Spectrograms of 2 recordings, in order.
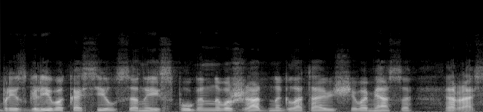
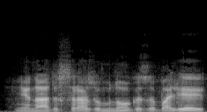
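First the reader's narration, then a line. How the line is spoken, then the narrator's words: Sighing. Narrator (Russian): вздохнула Моро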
